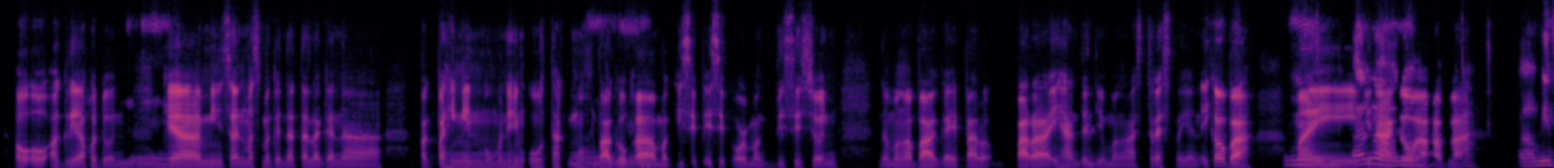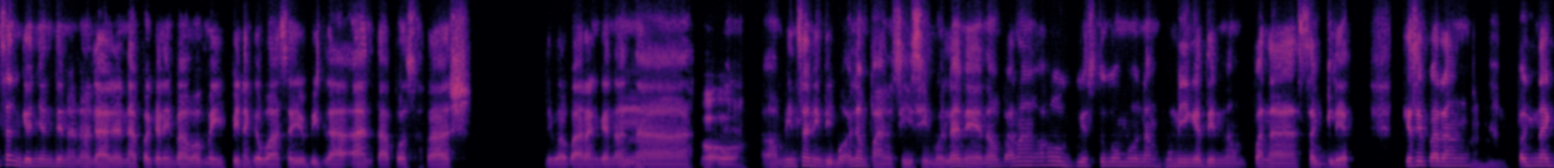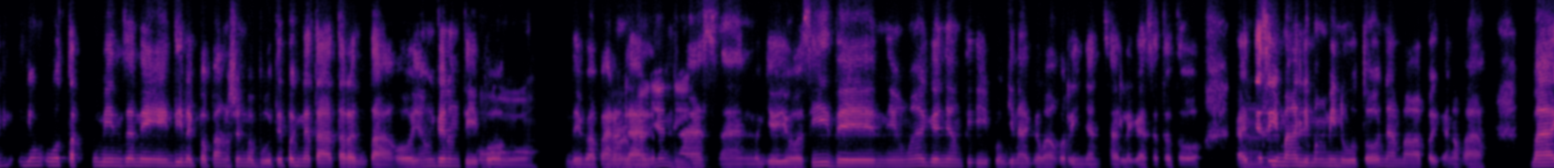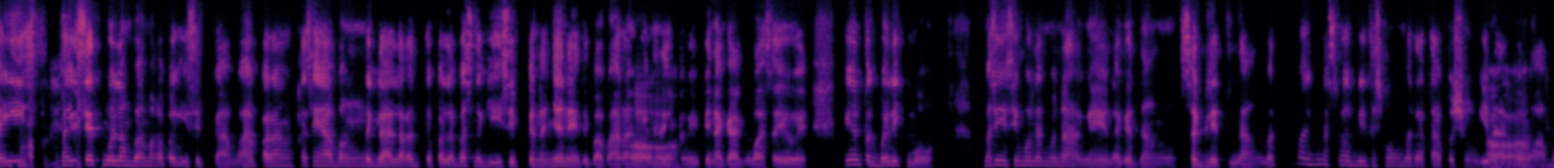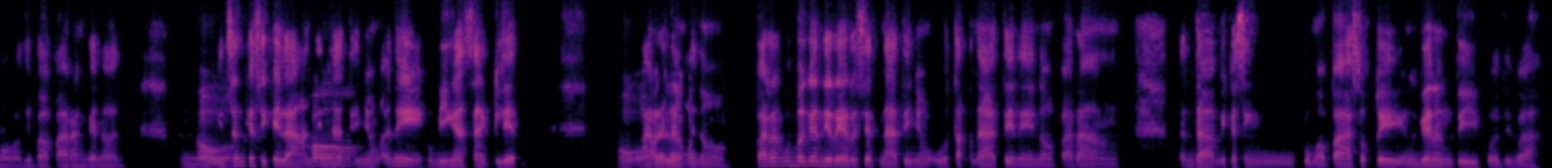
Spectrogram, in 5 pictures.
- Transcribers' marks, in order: "pagpahingain" said as "pagpahingin"; "talaga" said as "salaga"
- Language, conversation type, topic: Filipino, unstructured, Ano ang ginagawa mo para maging masaya sa trabaho?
